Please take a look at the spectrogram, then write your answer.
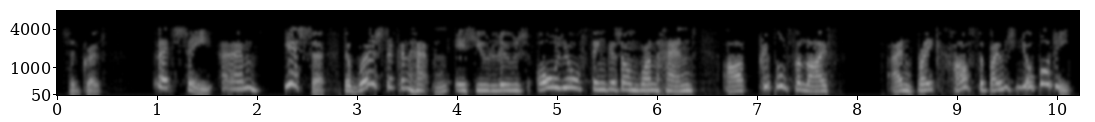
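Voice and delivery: put-on high, eager old postman. Groat listing the injuries.

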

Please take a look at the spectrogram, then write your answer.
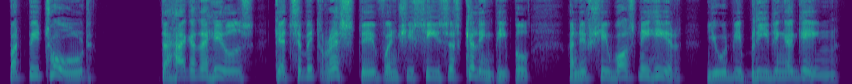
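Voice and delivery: a wee Scottish chief growling a threat; Rob Anybody, Scottish threat. A narrator's reading. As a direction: Feegle chief threatening the elf in broad Scots.

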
